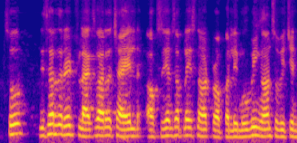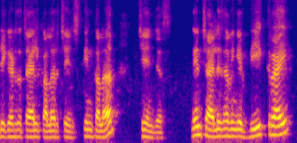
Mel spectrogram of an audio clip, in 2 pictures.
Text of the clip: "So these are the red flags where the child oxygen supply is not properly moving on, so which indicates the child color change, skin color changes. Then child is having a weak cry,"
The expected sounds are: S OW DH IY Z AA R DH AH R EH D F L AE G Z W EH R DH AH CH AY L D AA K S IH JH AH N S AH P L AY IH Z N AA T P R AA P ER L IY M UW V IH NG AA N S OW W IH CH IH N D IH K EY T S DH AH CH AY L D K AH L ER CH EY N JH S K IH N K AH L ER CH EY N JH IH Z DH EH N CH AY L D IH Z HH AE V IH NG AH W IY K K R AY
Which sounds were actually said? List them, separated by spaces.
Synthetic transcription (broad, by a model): S OW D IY S AA R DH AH R EH D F L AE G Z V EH R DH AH CH AY L D AA K S IH JH AH N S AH P L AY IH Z N AA T P R AA P ER L IY M UW V IH NG AA N S OW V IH CH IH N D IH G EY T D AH CH AY L D K AH L ER CH EY N JH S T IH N K AH L ER CH EY N JH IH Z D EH N CH AY L D IH Z HH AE V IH NG AH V IY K K R AY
